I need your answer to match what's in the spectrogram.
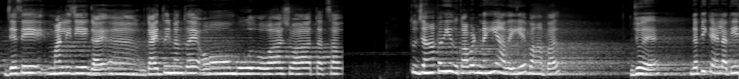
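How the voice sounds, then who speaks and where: A woman teacher giving a steady explanatory lecture, slowing down to recite verses. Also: sits high. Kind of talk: lecture explaining Sanskrit pronunciation methods. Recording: echoey room with long reverb.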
